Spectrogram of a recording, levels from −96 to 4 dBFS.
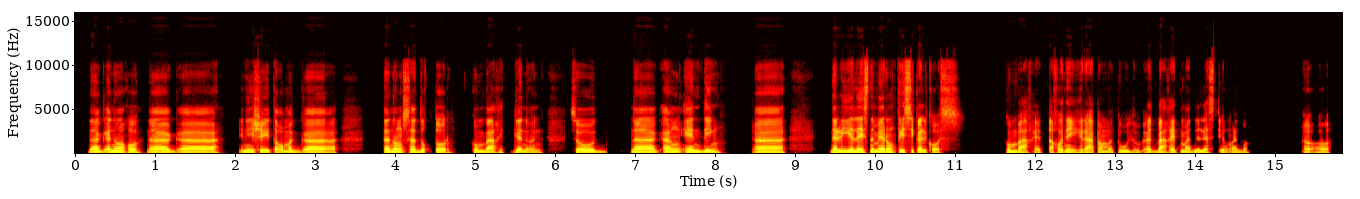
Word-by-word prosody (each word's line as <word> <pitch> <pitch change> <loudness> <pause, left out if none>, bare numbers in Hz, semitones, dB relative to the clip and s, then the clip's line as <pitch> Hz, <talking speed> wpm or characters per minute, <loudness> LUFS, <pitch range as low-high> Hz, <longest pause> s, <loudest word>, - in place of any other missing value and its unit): nag-ano 140 +5 +3
ako 105 - +2
nag 130 -1 +2
ah, 115 -2 +2 0.2
initiate 130 +1 0
ako 130 -2 0
mag 125 -1 -1
ah, 110 -4 +3 0.6
tanong 130 0 +5
sa 130 - +1
doktor 115 -6 -1 0.2
kung 110 -1 -1
bakit 110 +2 0
ganun. 90 -7 -2 0.3
So, 135 0 +2 0.5
nag 125 -1 +4
ang 140 0 +1
ending, 135 -6 +1 0.4
ah, 115 +1 +2 0.6
na-realize 135 0 +5
na 140 - +3
may 140 0 +6
physical 105 - +1
cost - - -7 0.5
kung 110 -3 +1
bakit 85 -3 -3
ako 100 - -1
nahihirapan 90 -2 -2
matulog 90 -1 -5
at 100 - 0
bakit 100 -2 +1
madalas 90 -1 -3
yung - - -7
ano. - - -8 0.7
Oo. 90 -1 -4
115 Hz, 135 wpm, -23 LUFS, 100-130 Hz, 0.7 s, may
